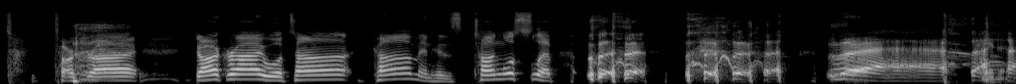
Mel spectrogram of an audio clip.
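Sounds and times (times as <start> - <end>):
speech: 0.3 - 10.1
person coughing: 5.9 - 8.5, 9.2 - 10.1
person letting out a long strained groan: 8.3 - 10.1.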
